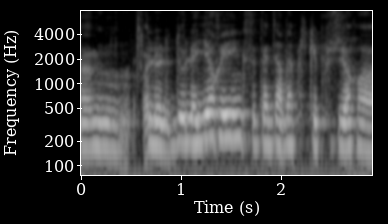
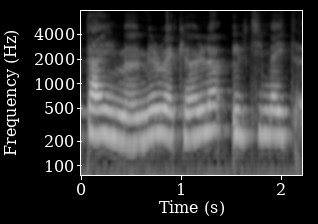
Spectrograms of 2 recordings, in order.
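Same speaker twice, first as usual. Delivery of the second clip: slow, careful put-on English accent; reluctant English accent on the product name; 3 semitones higher, slower than usual. Real, not acted. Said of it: "j'ai horreur de prendre un accent anglais".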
